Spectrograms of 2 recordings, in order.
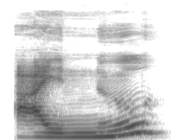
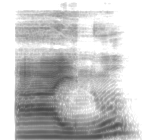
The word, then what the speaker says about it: Aenain: I think it should be I've been told by Riccaroni that it should be pronounced like Ainul. Well, Ainul, but I'm not gonna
